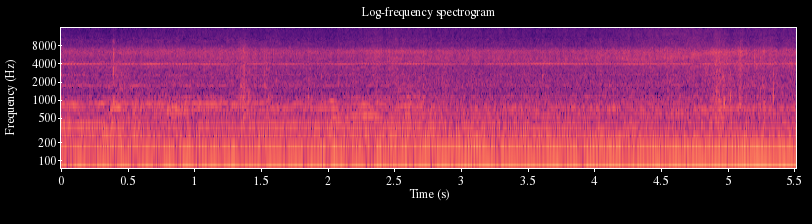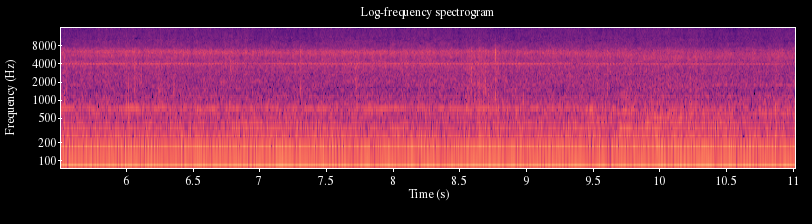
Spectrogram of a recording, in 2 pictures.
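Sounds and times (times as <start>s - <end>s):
high whine: 0.0s - 11.0s
machinery motor hum: 0.0s - 11.0s.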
